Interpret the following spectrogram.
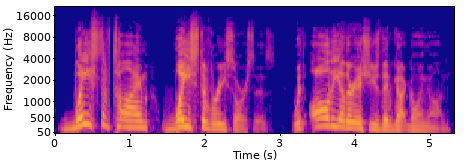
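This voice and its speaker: A podcast host in full rant, sarcastic and exasperated, talking straight into a microphone. The voice leaps up and down with a very lively pitch. The sound is dry and close, with no room around it. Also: dry recording. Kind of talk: ranting podcast monologue.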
